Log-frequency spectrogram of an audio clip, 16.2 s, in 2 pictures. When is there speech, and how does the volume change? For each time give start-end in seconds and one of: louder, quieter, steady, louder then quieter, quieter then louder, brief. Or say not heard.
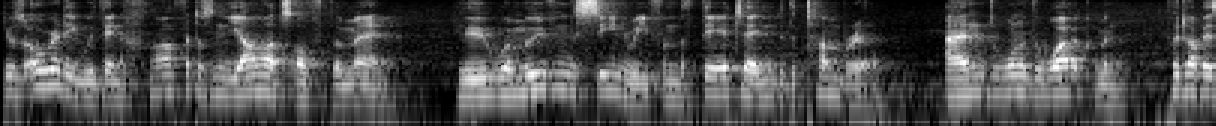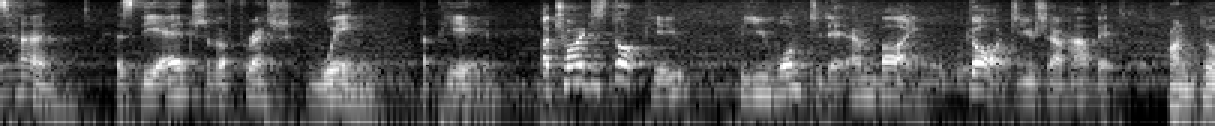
0.0-16.1 steady.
